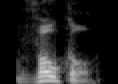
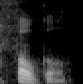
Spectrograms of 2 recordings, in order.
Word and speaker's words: vocal: I think there is I always mispronounce this word. Vocal, not focal, vocal contingent of the fan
